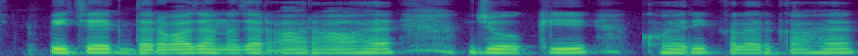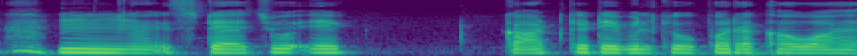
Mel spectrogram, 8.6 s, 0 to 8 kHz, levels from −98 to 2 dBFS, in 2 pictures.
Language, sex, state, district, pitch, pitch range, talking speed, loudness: Hindi, male, Uttar Pradesh, Varanasi, 135 Hz, 130-140 Hz, 160 wpm, -26 LUFS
